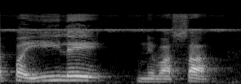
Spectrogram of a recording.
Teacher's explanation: ਇਹਨੂੰ ਭਈਲੇ ਕੱਠਾ ਵੀ ਨੀ ਕਹਿਣਾ ਹੈ ਭਈਲੇ ਇਉ ਵੱਖਰਾ ਵੀ ਨੀ ਕਹਿਣਾ ਹੈ ਡੈਸ ਦੇ ਕੇ ਵਿਚ ਲਮਕਾ ਕੇ ਬੋਲਣਾ ਹੈ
